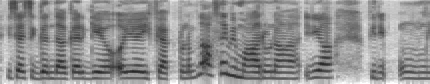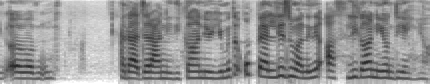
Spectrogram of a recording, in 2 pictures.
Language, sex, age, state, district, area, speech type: Dogri, female, 18-30, Jammu and Kashmir, Kathua, rural, spontaneous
